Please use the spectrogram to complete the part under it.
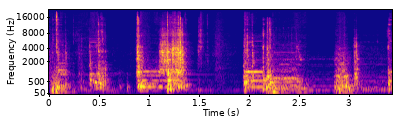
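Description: A Kimberbell embroidery machine stitches the detail on a flower for a wallflower quilt block, working in short mechanical bursts with brief pauses between them, close and moderately quiet.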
